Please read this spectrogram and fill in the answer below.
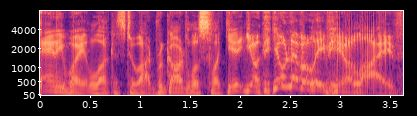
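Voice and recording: The clip is reading aloud in a natural voice.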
